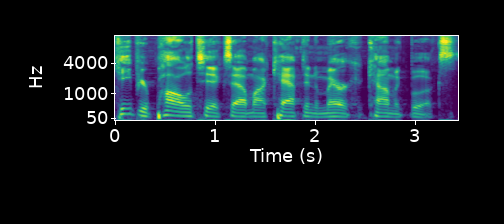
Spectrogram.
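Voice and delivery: loud, put-on Southern twang. Reading out a tweet from this week's Twitter argument, in a Southern twang. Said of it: "I don't know why I did like the Southern twang".

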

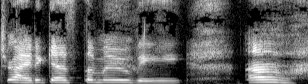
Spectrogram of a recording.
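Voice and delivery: crying with laughter. Joking with another speaker about guessing a movie, laughing to tears. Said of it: "I'm crying a little".

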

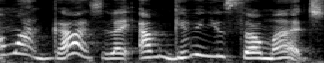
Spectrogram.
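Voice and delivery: high, gushing, mock overjoyed, generous-sounding tone. Retelling how he sounded giving the thirty-eight cents: imitating someone sounding so happy. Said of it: "he sounded like he was so happy".

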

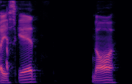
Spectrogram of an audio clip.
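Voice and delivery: put-on Australian accent. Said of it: "do Twilight, but if it was Australian".

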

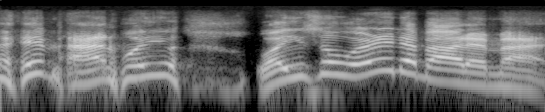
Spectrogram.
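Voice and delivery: high-pitched, dopey villain voice. Imitating a wrestler as a stupid Joker: imitating Mad Dog Vachon. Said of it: "he's like the stupid Joker".

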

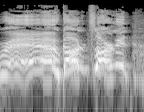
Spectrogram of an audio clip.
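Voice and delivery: put-on very high, really old elderly man voice. The speaker shows how they do a really old man voice. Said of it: "like a really old man voice".

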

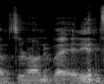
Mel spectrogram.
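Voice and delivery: plain

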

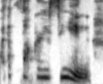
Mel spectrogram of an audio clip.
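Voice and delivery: high-pitched, hushed, angry whisper. Retelling meeting a sister at the bathroom door at midnight: imitating a hushed angry whisper. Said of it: "in a hushed, angry whisper".

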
